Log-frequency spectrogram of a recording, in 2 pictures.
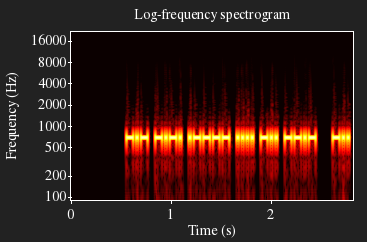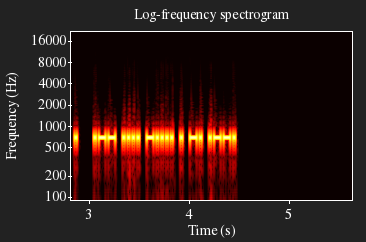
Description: Morse code, heard as a keyed tone, about 50 wpm, 700 Hz. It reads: KC1HDQ DE WH6ENP
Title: USA Callsign DE Callsign - 6 Characters - 50wpm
